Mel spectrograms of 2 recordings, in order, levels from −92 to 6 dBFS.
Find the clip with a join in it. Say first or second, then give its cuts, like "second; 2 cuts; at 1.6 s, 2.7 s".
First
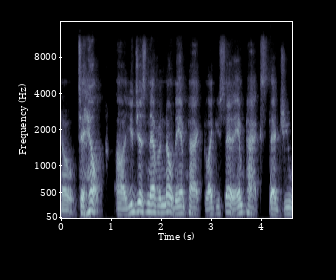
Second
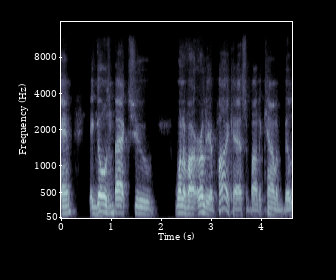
first; 1 cut; at 1.0 s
